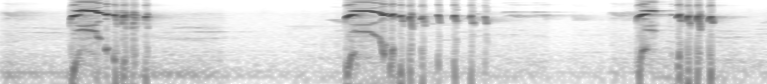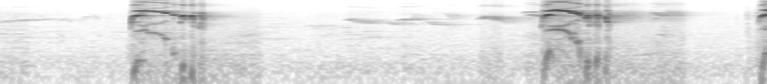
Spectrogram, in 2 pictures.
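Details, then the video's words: Oriental magpie-robin (kacer) giving a fighting song, the kacer tarung style with a rough fill (isian kasar), used as training to keep the bird singing. Five loud, harsh, high bursts about two seconds apart, with silence between. "KACER TARUNG ISIAN KASAR"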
